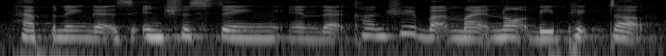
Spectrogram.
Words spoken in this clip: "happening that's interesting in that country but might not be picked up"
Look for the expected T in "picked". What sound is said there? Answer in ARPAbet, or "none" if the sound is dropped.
T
